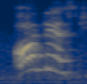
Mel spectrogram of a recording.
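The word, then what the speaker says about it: honest: एन ऑनेस्ट मैन, अब देखिए यहाँ पे साइलेंट एच है, ओ का आ रहा है ना, ओ का साउंड आ रहा है इसलिए एन लगा देंगे, ठीक है।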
